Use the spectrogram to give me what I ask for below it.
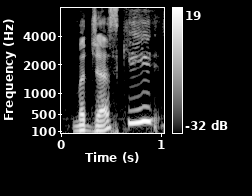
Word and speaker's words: Majeski: Ty Majeski, is that how you say his name? – Yeah, my Wisconsin boy.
